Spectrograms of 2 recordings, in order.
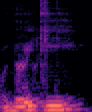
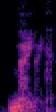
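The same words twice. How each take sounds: First: It is said the American way. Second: It is said the British way. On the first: "we call it Nike" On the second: "Just Nike"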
